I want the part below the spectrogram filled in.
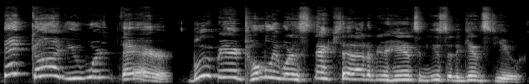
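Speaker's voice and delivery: high-pitched mock relief, then quick scolding; retold exasperation. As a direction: start high, then hurry through the reproach. Bigsby reproaches Snow in retold exchange.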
